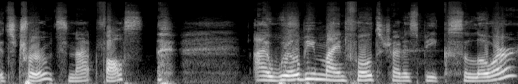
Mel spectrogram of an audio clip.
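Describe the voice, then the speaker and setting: A woman uses a normal speaking voice at a medium pitch. Her pitch variation is ordinary. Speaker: live stream host. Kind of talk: live stream talk.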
